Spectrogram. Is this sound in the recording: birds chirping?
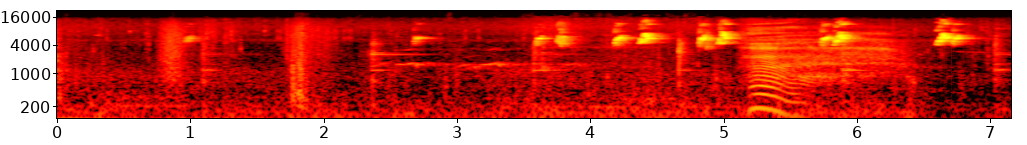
yes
